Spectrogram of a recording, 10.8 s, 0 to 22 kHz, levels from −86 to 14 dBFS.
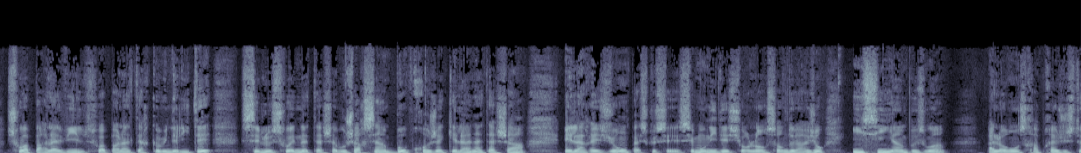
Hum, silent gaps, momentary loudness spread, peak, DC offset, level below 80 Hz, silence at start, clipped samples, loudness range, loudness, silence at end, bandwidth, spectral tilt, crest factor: none; none; 5 LU; 0 dBFS; under 0.1%; -40 dBFS; 0.1 s; under 0.1%; 1 LU; -15 LUFS; 0 s; 16 kHz; -4 dB/octave; 14 dB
